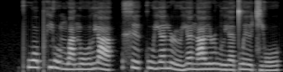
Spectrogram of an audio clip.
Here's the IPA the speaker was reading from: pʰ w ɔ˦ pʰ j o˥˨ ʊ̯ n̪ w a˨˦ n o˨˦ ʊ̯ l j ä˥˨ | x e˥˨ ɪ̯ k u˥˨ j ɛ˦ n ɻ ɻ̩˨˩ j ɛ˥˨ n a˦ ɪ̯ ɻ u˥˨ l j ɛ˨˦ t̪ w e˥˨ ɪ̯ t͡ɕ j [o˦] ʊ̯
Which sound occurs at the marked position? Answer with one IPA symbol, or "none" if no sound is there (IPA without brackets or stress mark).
o˨˦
